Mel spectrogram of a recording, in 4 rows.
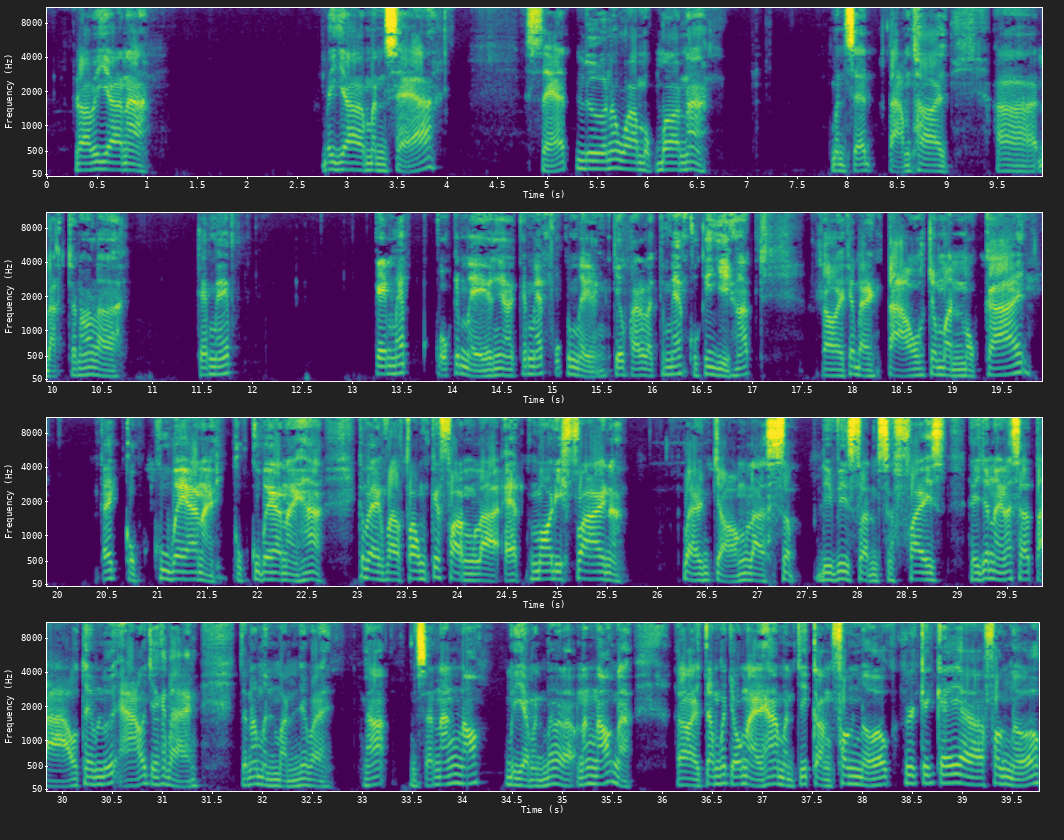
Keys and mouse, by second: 3.6 KP_7, 5.5 click, 6.1 KP_7, 6.9 Tab, 8.2 Tab, 10.2 click, 10.3-12.2 drag, 15.2 s, 15.4 KP_3, 17.2 shift+a, 22.7 click, 23.6 click, 24.2-27.3 drag, 31.6-33.0 drag, 34.8 Tab.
